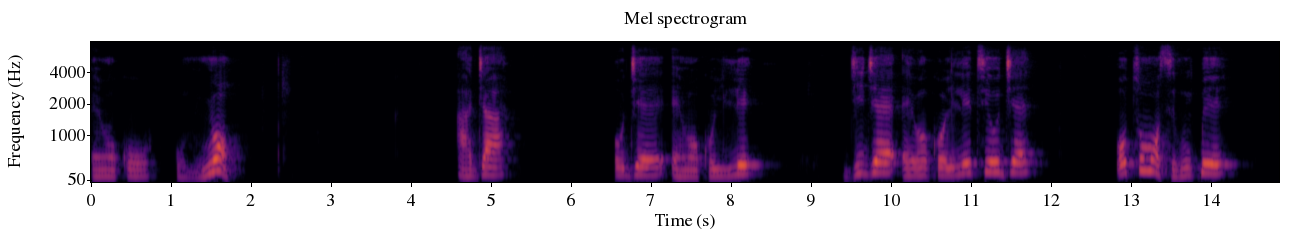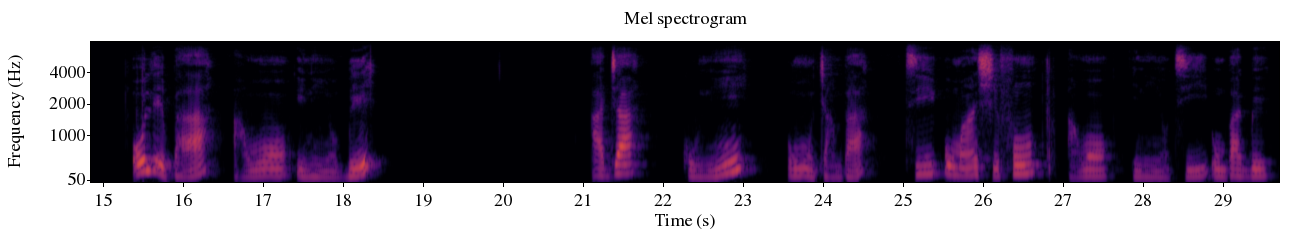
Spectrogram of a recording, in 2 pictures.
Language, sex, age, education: Yoruba, female, 30-45, tertiary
